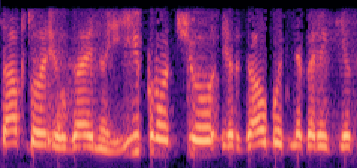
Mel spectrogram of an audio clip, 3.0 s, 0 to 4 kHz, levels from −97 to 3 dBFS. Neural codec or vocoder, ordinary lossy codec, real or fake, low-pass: none; AAC, 16 kbps; real; 3.6 kHz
